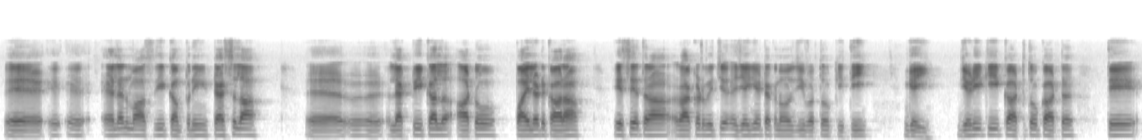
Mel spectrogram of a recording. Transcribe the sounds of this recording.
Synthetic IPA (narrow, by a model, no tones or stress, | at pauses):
ɛːlənmaːsd̪iːkəmpniːʈɛːslaː | ɪlɛːk̚ʈɾiːkəlaːʈoː | paːɪləʈkaːɾãː | ɪseːt̪əɾãːɾaːkəɽʋɪt͡ʃd͡ʒeːɪjãːʈɛːknɔːlɔːd͡ʒiːʋəɾt̪õːkiːt̪iː | ɡəiː | d͡ʒeːɽiːkɪkəʈt̪õːkəʈ | t̪eː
